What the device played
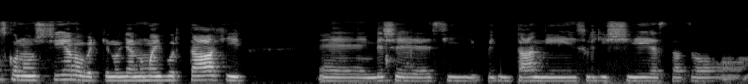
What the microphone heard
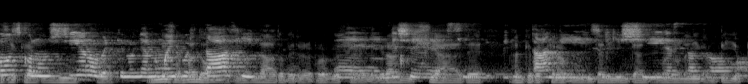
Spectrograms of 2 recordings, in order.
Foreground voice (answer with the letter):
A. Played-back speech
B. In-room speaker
A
